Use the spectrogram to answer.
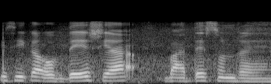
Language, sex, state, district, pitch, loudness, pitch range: Hindi, female, Chhattisgarh, Balrampur, 165 Hz, -17 LUFS, 150-175 Hz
